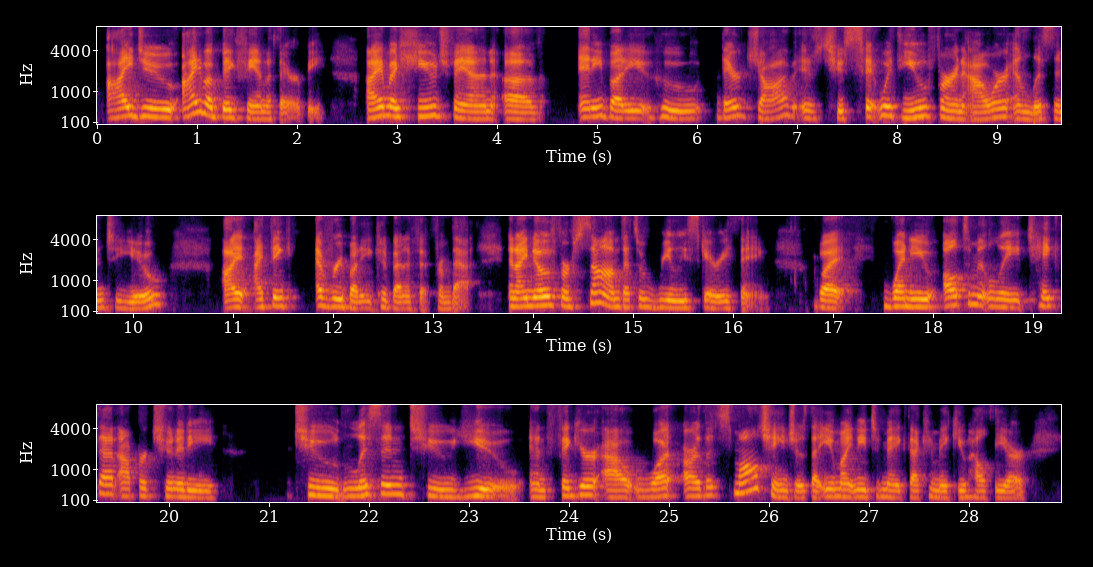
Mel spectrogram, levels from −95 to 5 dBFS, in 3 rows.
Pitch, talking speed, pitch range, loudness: 185 Hz, 165 wpm, 165-215 Hz, -19 LUFS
